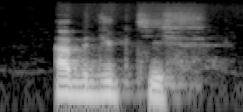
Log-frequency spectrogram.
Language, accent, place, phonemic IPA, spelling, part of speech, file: French, France, Lyon, /ab.dyk.tif/, abductif, adjective, LL-Q150 (fra)-abductif.wav
- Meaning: abductive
